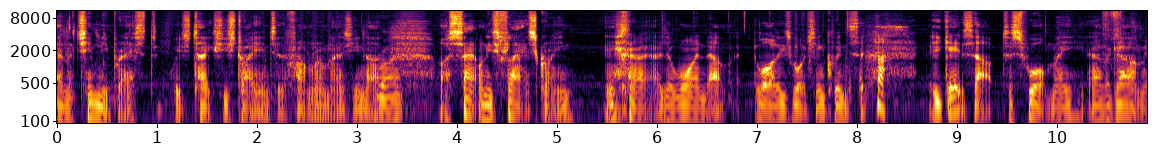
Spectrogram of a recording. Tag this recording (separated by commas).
Speech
